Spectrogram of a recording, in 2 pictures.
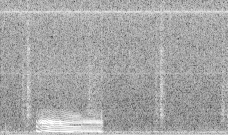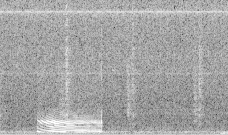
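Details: Sleeping pet hedgehog snoring: two reedy, whistling snores, each lasting about a second and wavering downward in pitch, about three seconds apart, with a constant faint hum underneath.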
